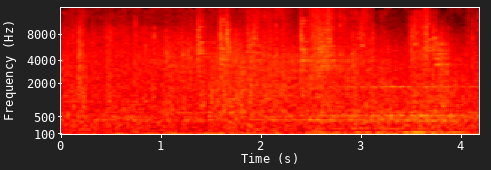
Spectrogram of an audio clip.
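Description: Fantasy battle sound effects clash and whoosh.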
